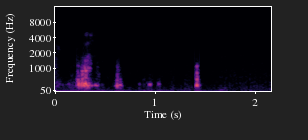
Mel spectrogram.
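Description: Near silence over gated video-call audio, broken by a brief low vocal sound just after the start and a few faint short knocks.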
